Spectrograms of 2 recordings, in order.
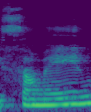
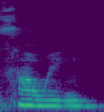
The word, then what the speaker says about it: Samhain: okay because i would i always want to see some in but it's not sowing something like that sounds like there's a w in it i've probably got that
